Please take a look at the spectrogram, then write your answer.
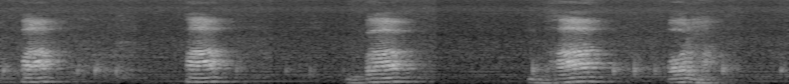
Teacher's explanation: दोनों ओष्ठ समान रूप से क्रिया करते हैं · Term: द्वयोष्ट व्यंजन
